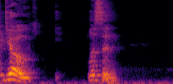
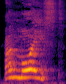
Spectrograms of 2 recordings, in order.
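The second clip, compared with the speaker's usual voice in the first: high, loud mock-swooning fan; hammed-up fangirl voice; screaming fangirls; 9 semitones higher, 8 dB louder than usual. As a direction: squeal it like an overexcited girl. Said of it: "girls are gonna love you".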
